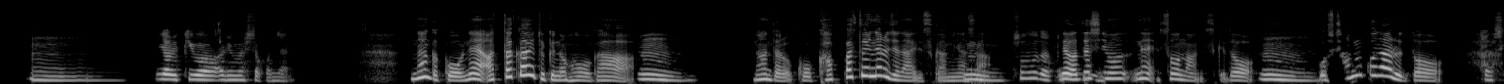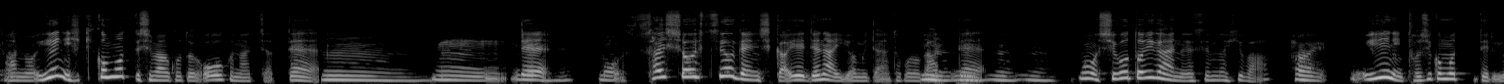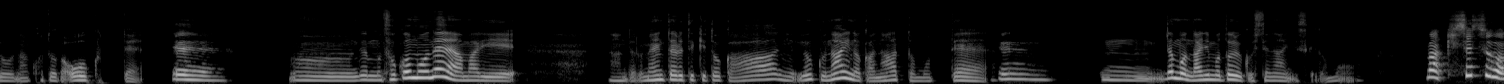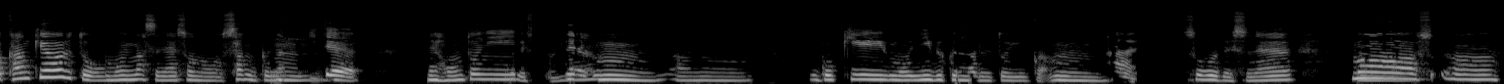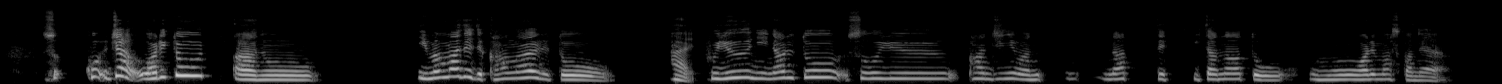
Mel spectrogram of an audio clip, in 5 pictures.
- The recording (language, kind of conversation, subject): Japanese, advice, やる気が出ないとき、どうすれば一歩を踏み出せますか？
- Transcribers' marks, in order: unintelligible speech; tapping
